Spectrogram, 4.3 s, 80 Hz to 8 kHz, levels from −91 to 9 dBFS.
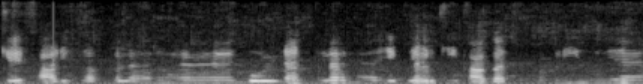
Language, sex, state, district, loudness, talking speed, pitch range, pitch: Hindi, female, Chhattisgarh, Rajnandgaon, -21 LUFS, 210 wpm, 215-245 Hz, 230 Hz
